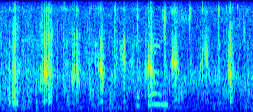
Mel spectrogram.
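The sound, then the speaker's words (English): Crunchy bites and chewing on a dry snack, a string of sharp crackling crunches coming every half second or so, fairly loud, with faint murmuring in the background. “You're too addictive. I know. It's the crunch.”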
